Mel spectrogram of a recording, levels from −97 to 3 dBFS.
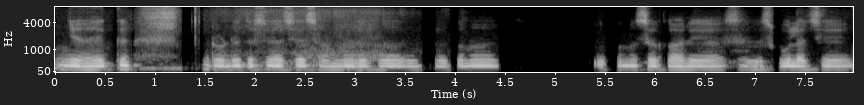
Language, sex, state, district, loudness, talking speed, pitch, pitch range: Bengali, male, West Bengal, Purulia, -28 LUFS, 85 wpm, 110 Hz, 110-115 Hz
